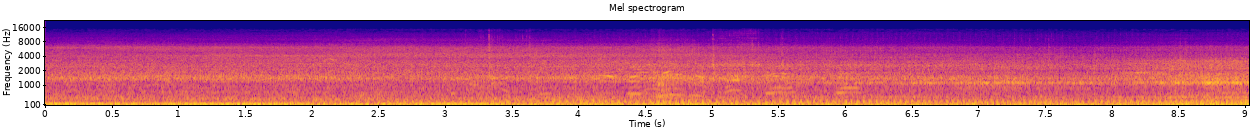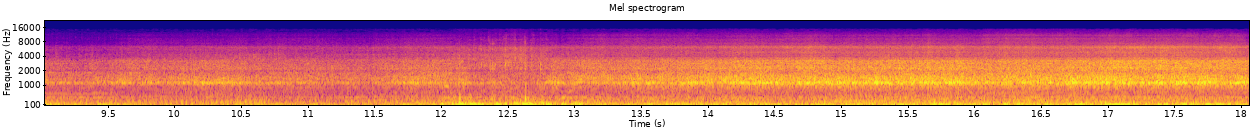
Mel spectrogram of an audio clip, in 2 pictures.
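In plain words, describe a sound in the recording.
Wind rushes past loudly, growing stronger as the motorcycle speeds up.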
